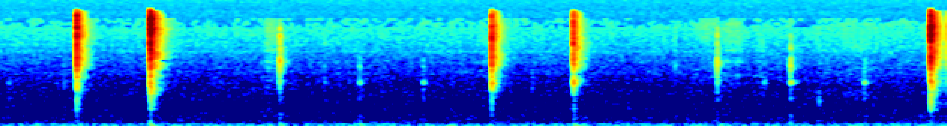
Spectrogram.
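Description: A pair of thin, dark-framed eyeglasses with dark lenses is held in both hands while the fingertips flex the temple arms at the hinges. Five sharp, bright clicks stand out, spaced unevenly, with fainter ticks between them against a quiet background.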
